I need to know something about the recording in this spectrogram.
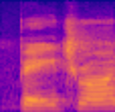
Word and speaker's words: patron: It's funny because in French, patron is actually pronounced patron, and it means boss.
